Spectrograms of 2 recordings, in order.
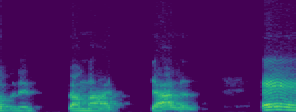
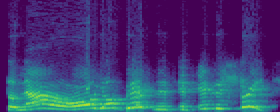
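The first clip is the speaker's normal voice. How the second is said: exclaimed; 7 semitones higher, 4 dB louder than usual. Real, not acted. Exclaiming about public debt shaming.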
